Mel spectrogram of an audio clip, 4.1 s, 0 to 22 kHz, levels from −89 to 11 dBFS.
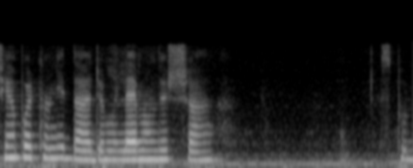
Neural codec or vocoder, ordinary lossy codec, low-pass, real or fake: codec, 24 kHz, 0.9 kbps, WavTokenizer, medium speech release version 1; none; 7.2 kHz; fake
